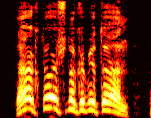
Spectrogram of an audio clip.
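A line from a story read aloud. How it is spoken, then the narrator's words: Barking shout. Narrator (Russian): рявкнул Квин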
